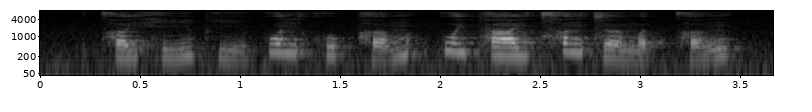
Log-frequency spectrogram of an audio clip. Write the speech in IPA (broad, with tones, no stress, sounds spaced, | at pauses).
t̪ʰ ɐ˨ j h iː˨˥ pʰ iː˨˩ kʷ ɐ˥ n kʷʰ ɐ˧ p̚ h ɐ˨˥ m | kʷ ɐ˥ j pʰ aː˧ j t͡sʰ ɐ˥ ŋ t͡s œː˨˩ m ɐ˨˥ t̚ t̪ʰ ɐ˨˥ ŋ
